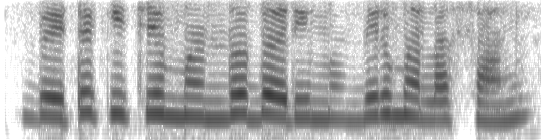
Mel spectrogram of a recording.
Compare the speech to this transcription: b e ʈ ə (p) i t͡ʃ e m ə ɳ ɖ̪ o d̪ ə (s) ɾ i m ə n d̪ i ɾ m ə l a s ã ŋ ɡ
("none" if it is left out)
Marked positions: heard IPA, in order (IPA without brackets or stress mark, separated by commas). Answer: k, none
